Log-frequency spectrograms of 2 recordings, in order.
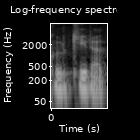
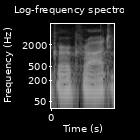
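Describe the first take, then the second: First: The name is said with its Punjabi sounds. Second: The name is said with anglicized, clipped sounds. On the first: This is the name as it truly is. The speaker calls it right. "the true pronunciation" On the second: This is how others said the name. The speaker calls it wrong. "my friends growing up copied the ways teachers would pronounce my name"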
